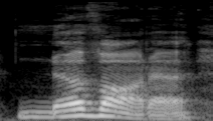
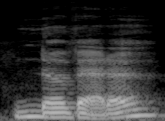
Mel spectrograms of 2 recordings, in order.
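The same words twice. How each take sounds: First: Nevada is said the way outsiders pronounce it. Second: Nevada is said the way locals pronounce it. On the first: The speaker calls it wrong. "because I don't say Nevada" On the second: The speaker calls it right. "You can tell I'm from Nevada"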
